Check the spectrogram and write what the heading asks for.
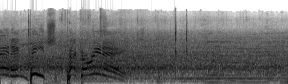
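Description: Ice hockey arena broadcast sound: voices with strongly swooping pitch over crowd noise for about the first two seconds, with a few sharp clicks. It then settles into a steady low hum.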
